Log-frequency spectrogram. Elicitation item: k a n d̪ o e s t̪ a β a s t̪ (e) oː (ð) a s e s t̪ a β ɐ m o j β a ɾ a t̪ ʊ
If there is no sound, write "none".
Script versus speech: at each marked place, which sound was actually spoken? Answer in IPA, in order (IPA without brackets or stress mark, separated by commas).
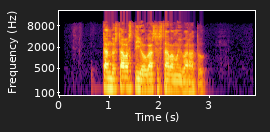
i, ɣ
